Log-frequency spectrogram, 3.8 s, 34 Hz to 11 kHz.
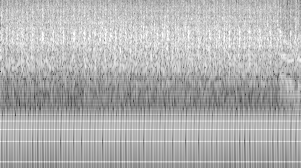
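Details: Built Mazdaspeed 6 engine after failure: heavy deep knock about three to four times a second locked to the idle; major rod knock, something let go, rebuild needed.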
